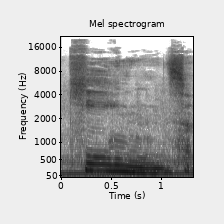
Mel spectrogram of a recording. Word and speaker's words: Keynes: And I know sometimes his last name can be hard to pronounce, but it's Keynes.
